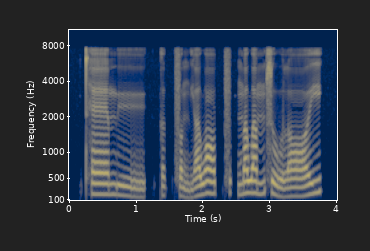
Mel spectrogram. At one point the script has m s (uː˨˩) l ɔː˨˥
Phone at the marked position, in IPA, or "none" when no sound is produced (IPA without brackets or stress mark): uː˨˩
